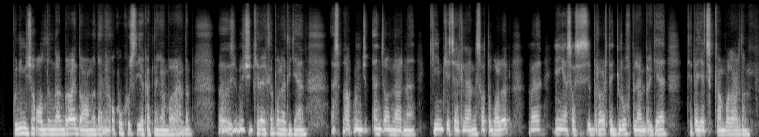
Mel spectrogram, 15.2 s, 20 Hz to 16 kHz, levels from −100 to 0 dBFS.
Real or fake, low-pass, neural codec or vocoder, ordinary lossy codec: fake; 14.4 kHz; autoencoder, 48 kHz, 32 numbers a frame, DAC-VAE, trained on Japanese speech; none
